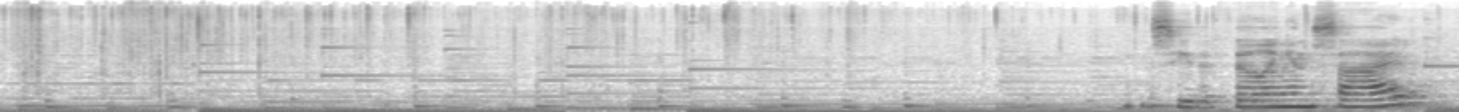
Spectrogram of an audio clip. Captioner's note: crunchy sugar sounds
